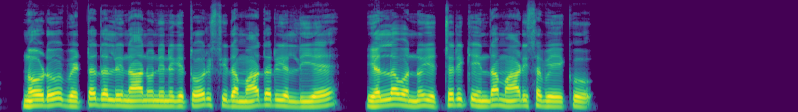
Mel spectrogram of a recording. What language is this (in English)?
Kannada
